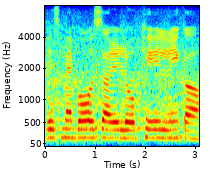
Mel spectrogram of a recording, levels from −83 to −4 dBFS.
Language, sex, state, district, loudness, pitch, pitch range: Hindi, female, Chhattisgarh, Raipur, -13 LUFS, 180 Hz, 175-185 Hz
